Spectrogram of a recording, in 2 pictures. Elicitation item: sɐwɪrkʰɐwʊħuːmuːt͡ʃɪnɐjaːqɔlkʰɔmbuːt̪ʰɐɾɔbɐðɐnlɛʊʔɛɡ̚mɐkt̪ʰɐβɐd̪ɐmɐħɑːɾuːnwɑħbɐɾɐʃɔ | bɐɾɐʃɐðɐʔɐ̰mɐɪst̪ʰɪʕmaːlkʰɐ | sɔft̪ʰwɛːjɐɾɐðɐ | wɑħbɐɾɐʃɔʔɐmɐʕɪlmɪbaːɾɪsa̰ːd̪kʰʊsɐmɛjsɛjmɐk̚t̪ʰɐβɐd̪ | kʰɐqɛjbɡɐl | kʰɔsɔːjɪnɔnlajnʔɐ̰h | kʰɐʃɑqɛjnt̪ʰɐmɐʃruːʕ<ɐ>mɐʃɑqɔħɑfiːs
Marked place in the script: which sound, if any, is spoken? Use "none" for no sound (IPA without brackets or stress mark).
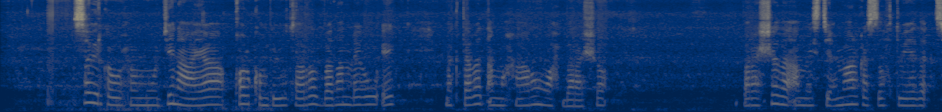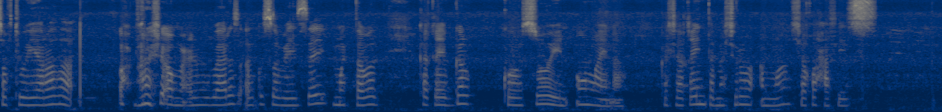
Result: ɐ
